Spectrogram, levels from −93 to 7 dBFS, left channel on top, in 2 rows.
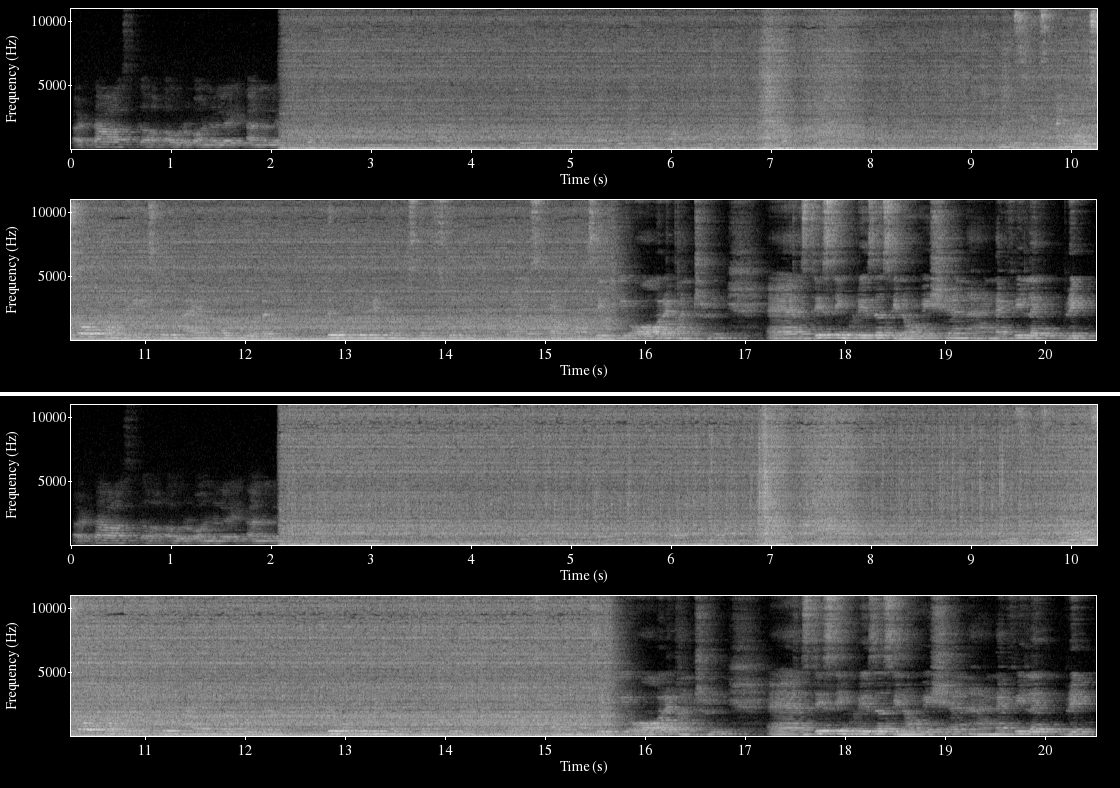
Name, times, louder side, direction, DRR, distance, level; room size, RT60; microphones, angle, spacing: voice 1, 0.0-3.9 4.4-8.4, left 1 dB, 65° left, -6 dB, 3.2 m, -38 dB
sound 1, 2.1-15.7, right 3 dB, 85° right, 2.0 m, -24 dB
voice 2, 9.2-20.3, left 1 dB, 50° left, -3 dB, 4.1 m, -25 dB
9.8 x 7.6 x 6.6 m, 0.96 s
head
